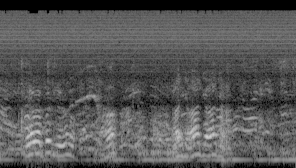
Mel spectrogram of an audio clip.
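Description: Several men's voices talking over one another in a small room, over a steady low hum.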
